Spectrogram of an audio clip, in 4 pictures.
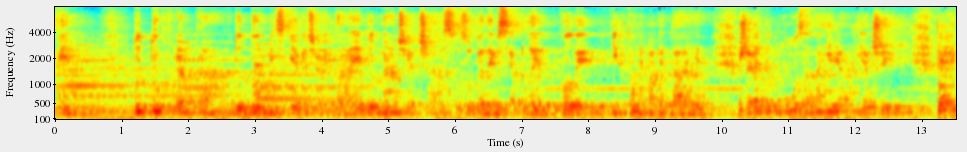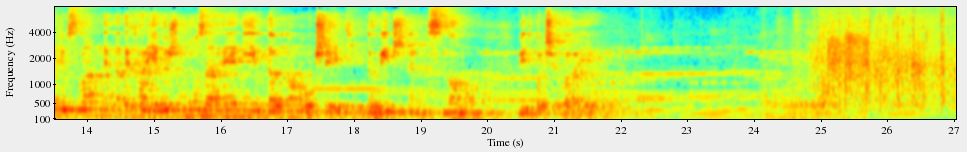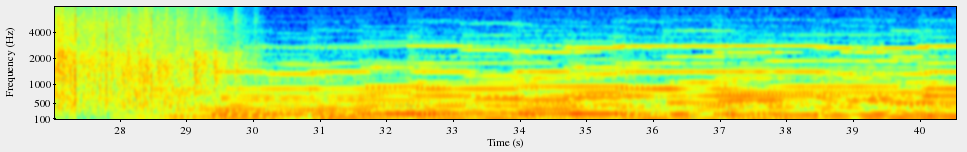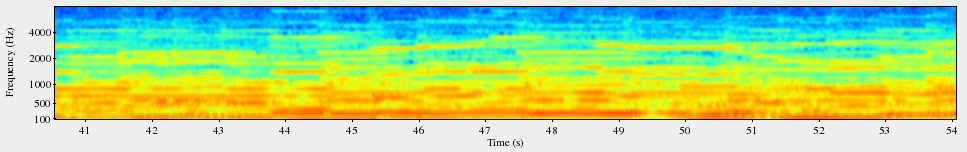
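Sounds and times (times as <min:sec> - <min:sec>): organ playing slow chords: 0:00.0 - 0:54.0
people clapping: 0:24.3 - 0:30.2.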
